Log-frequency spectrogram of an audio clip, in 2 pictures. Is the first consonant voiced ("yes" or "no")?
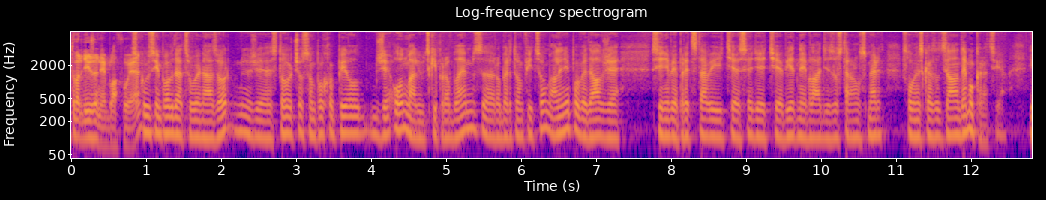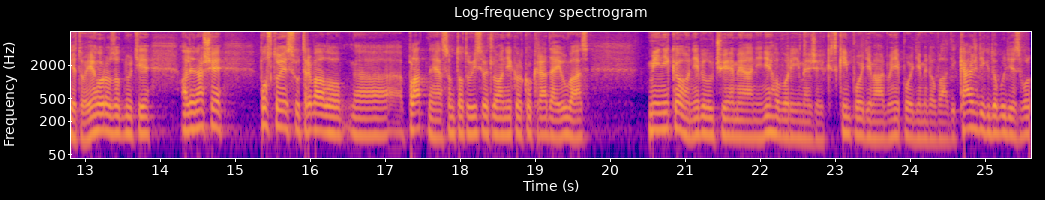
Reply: no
